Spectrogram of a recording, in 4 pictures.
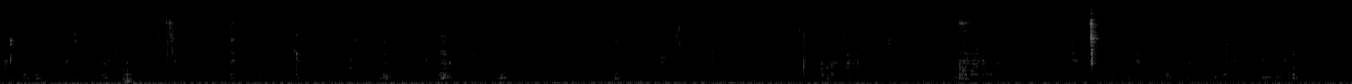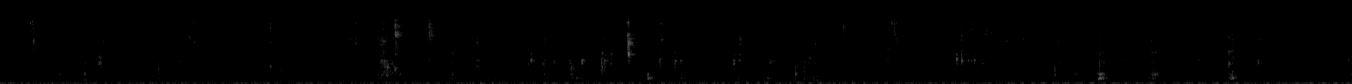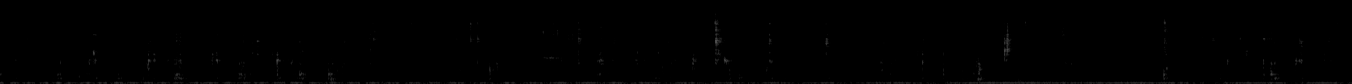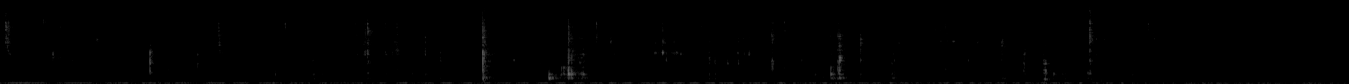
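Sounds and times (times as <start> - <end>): wet chewing mouth sounds: 0.0 - 52.3.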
